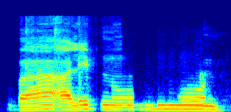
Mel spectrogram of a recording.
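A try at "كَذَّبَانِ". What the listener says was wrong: আলিফ যে টানলেন ওটা বলছি, বা আলিফ টান হয়ে গেছে।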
